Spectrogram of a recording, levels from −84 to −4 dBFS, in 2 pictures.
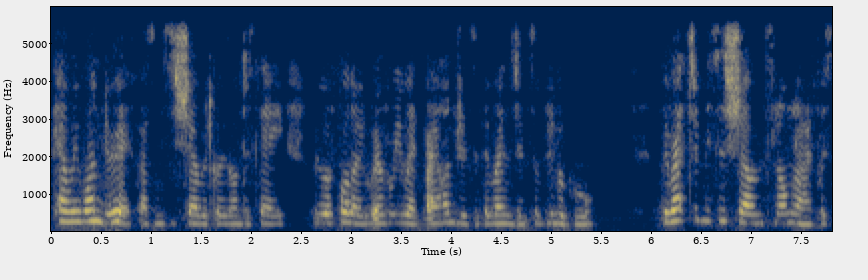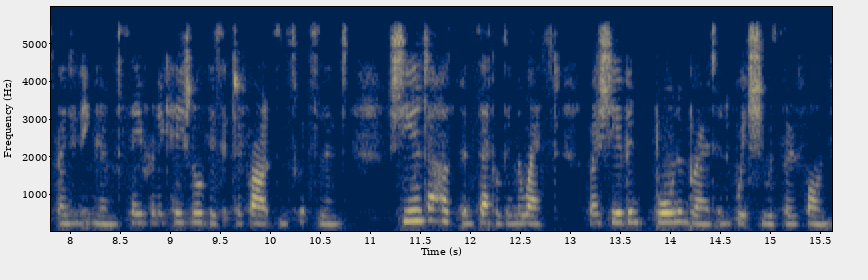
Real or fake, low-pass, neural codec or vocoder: real; 5.4 kHz; none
